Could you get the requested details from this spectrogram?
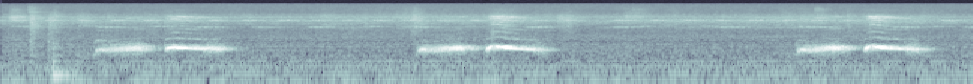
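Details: Spotted dove kept at a bird garden in Ba Vì district, Hanoi, northern Vietnam, giving an unusual cooing pattern: low hollow two-part coos, a softer note then a stronger falling one, repeated three times about every four seconds in a quiet setting.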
